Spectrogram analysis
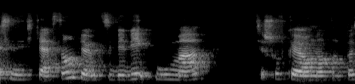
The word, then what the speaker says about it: Uma: J'ai choisi Uma, U-M-A, comme l'actrice Uma Thurman. Donc, on pourrait prononcer Uma, Uma.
